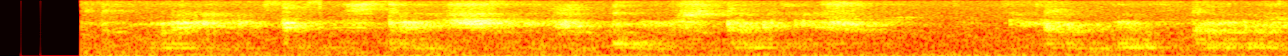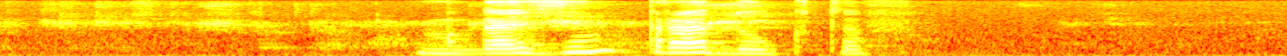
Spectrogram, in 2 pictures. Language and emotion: Russian, neutral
